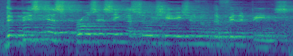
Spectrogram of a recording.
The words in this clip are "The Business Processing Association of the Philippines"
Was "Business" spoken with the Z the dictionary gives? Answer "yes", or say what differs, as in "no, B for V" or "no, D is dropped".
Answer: no, S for Z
